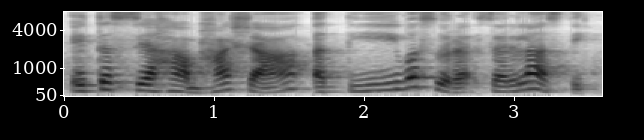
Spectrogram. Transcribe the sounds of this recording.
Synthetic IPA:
et̪ɐsjɐɦɐbʱaːʂaːɐt̪iːʋɐsɾɐsɐɾɐlaːɐst̪i

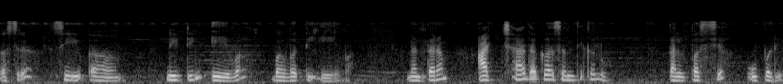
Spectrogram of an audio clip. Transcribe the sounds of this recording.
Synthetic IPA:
t̪ɐsɾjɐsiː | niːʈiŋɡeːʋɐ | bʱɐʋɐt̪iʔeːʋɐ̰ | nɐnt̪ɐɾɐm | aʈːʃaːd̪ɐkɐsɐnt̪ikɐlu | t̪ɐlpɐsjɐ | upɐɾi

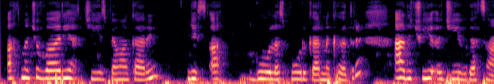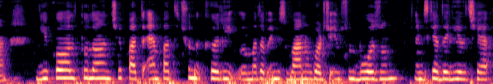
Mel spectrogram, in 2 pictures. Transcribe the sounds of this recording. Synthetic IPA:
ɐt̪ʰmɐt͡ʃʰuʋɐːɾijɐht͡ʃiːzpʲɐʋãkɐɾɨnʲjisɐt̪̚ʰɡoːlɐspuːɾkɐɾnɐkʰəːt̪ɾɨad̪ɨt͡ʃʰujiʔəd͡ʒiːbɡɐt͡sʰaːn | jikɔːlt̪ulaːnt͡ʃʰipɐt̪ɨɐmpɐt̪ɨ̥t͡ʃʰunkʰəːlimɐt̪lɐbɐmisbaːnuɡɔɖt͡ʃʰiɐmʲsunboːzunɐmiskʲed̪ɐliːlt͡ʃʰɛ

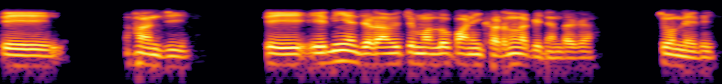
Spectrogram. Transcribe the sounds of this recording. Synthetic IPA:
t̪eː | ɦãːd͡ʒiː | t̪eːeːnĩːãːd͡ʒəɽãːʋɪt͡ʃmənloːpaːɽ̃iːkʰəɽənləɡːeːd͡ʒãːnd̪aːɡɛː | t͡ʃoːnːeːd̪eː

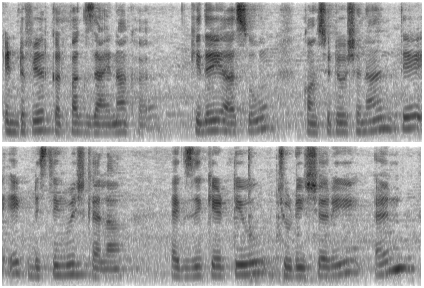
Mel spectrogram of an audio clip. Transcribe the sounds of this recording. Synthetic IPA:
ɪ̃ɳʈəɾpʰijəɾkɐɾpakzaːjnakʰə | kɪd̪eiɐsũ | kɔ̃ːnsʈiʈjuːʃənãnt̪eeːkɖɪsʈĩŋɡʋɪʃkʰɛːla | ekzikjuːʈiwd͡ʒuɖiːʃəɾiɛ̃n

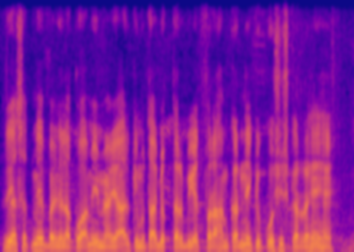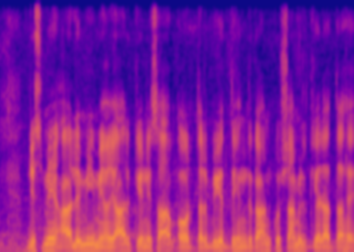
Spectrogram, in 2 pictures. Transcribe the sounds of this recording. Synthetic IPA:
ɾijaːsət̪mẽbɛːnʊlɐqʋaːmimɪjaːɾkemʊt̪aːbɪq̚t̪ɐɾbijət̪fɐɾaːɦəmkɐɾnekikoːʃɪʃkɐɾːɐɦeɦɛ̃ː | d͡ʒɪsmẽaːlmimɪjaːɾkenɪsaːbɔːɾt̪ɐɾbijət̪̚d̪eɦɪ̃nd̪ɡaːnkoʃaːmɪlkijad͡ʒaːt̪aɦɛː

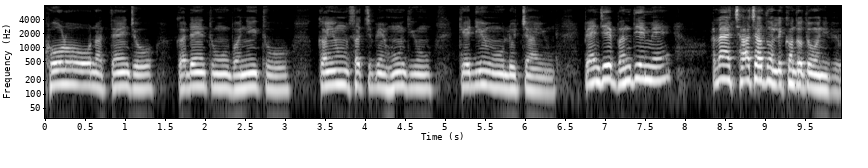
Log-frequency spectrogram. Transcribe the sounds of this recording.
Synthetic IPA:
kʰoːɽonət̪ɐ̃ɦɪ̃d͡ʑoː | kəɗẽt̪ũːbʱɐɲit̪ʰoː | kɐjũsɐt͡ʃbẽɦũːnd̪ɪjũː | keːɗijũːmũːlʊːt͡ʃaːijũː | pɐ̃ɦɪ̃ɲd͡ʑeːbə̃nd̪emẽ | ɐlaːɦet͡ʃʰaːt͡ʃʰaːt̪ũːlɪkʰənd̪oːt̪ʰoʋəɲĩpijoː

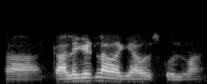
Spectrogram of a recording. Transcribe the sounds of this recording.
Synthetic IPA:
ɦãkaleɡeʈlabʱaɡjaɦuskulma

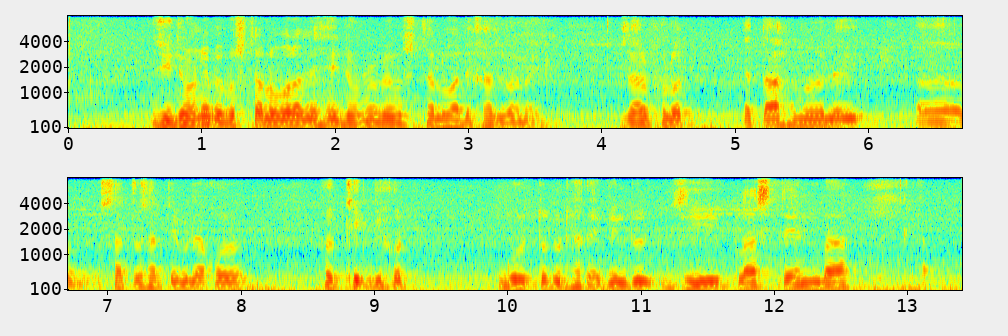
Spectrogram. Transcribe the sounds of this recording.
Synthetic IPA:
zidʱɔɹɔnɛbɛbɔstʰalobɔlaɡɛɦejdʱɔɹɔnɔɹbɛbɔstʰalowadɛkʰazʊwanaj | zaɹpʰɔlɔtɛtaxɔmɔjɔlej | satɹɔs̬atɹibilakɔɹ | xokʰːik̚dixɔt̚ | ɡuɹutːɔt̬ʊtʰakɛkintuziklastɛnba

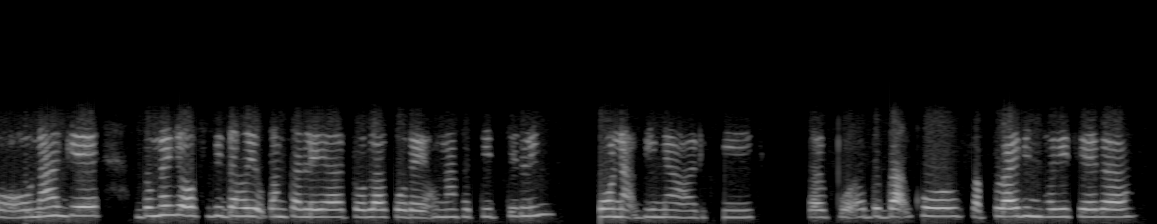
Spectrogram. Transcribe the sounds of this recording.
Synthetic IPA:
ɔɔnaɡɛ | d̪ɔmɛɡɛɔsubid̪ʱaɦɔjɔʔkant̪alɛjaʈ̪ɔlakɔɾɛɔnakʰat̪iɾt̪ɛliŋ | pɔnaʔbinaːɾki | t̪aɾpɔad̪ɔd̪aʔkɔsaplajbinbʱaɡɛt͡ʃɛɾa

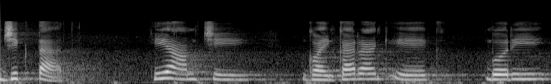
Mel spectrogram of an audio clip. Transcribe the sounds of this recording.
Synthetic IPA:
d͡ʑikt̪at̪ | hiamt͡ɕi | ɡə̃jkaɾãkekbəɾi

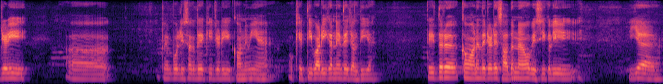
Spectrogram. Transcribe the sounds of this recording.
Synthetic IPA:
d͡ʒeːɽiː | t̪ʊẽːboːliːsəkd̪eːkɪd͡ʒeːɽiːəkɔːnmiːɛːo̰ːkʰeːt̪iːbaːɽiːkəɾneːd̪eːt͡ʃəld̪iːɛː | t̪eːɪd̪əɾkəmaːneːd̪eːd͡ʒeːɽeːsaːd̪ənɛːoːbeːsɪkəliː | iɛː

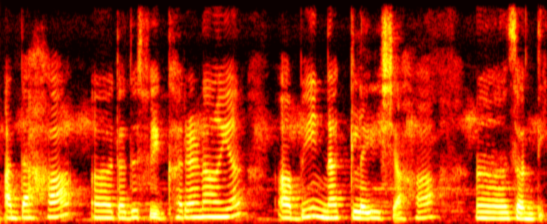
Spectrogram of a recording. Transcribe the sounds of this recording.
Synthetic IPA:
ɐ̰d̪ɐhɐt̪ɐd̪usʋiɡʱɐɾɐɳaːjɐ | ɐbʱinɐkleːʃɐhɐ | sɐnt̪i

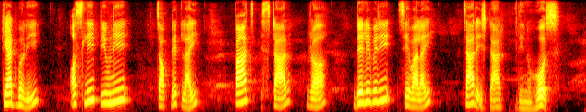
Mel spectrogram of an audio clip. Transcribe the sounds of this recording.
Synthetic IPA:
kjaɖbʌɾi | ʌslipiwne | t͡sʌkɖeʈlaj | pãt͡sisʈarː | ʌ | ɖelibʱeɾi | sewalaj | t͡sarḭsʈar | d̪inuɦos

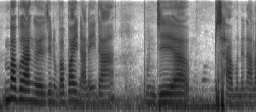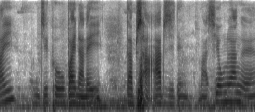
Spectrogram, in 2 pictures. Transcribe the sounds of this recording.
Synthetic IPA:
mbabɯaŋɯzinubabajnanɯjda | bunziapsamɯnɯnalaj | bunzikʰɯwbajnanɯjd̥apsa̰ʔa̰ɾzidɯŋ | masiawnɯaŋɯ

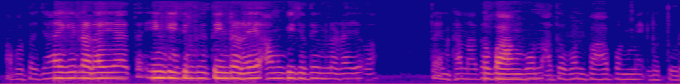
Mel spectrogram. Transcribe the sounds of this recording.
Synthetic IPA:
abɔt̪ɔd͡ʒãjɡilaɽ̤ajat̪ɔʔinɡid͡ʒild̪inləɽ̤ajaʔamɡid͡ʒid̪inlaɽajaʔa | t̪ɔɛ̰nkʰanad̪ɔbaŋbɔnad̪ɔbɔnbabɔnmɛt̪̚lut̪uɾ

